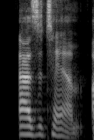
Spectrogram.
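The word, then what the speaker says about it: Azotam: Is it Azatam? – Yeah. – Azatam.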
